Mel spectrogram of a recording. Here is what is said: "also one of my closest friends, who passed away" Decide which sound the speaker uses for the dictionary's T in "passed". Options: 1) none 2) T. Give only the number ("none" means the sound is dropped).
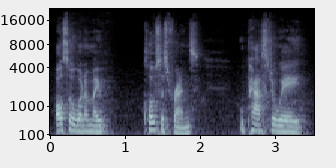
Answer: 2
